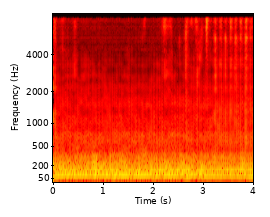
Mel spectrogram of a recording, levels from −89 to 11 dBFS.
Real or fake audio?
fake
